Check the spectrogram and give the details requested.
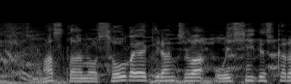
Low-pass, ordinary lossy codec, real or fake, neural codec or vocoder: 7.2 kHz; none; fake; codec, 16 kHz, 2 kbps, FreqCodec, larger model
